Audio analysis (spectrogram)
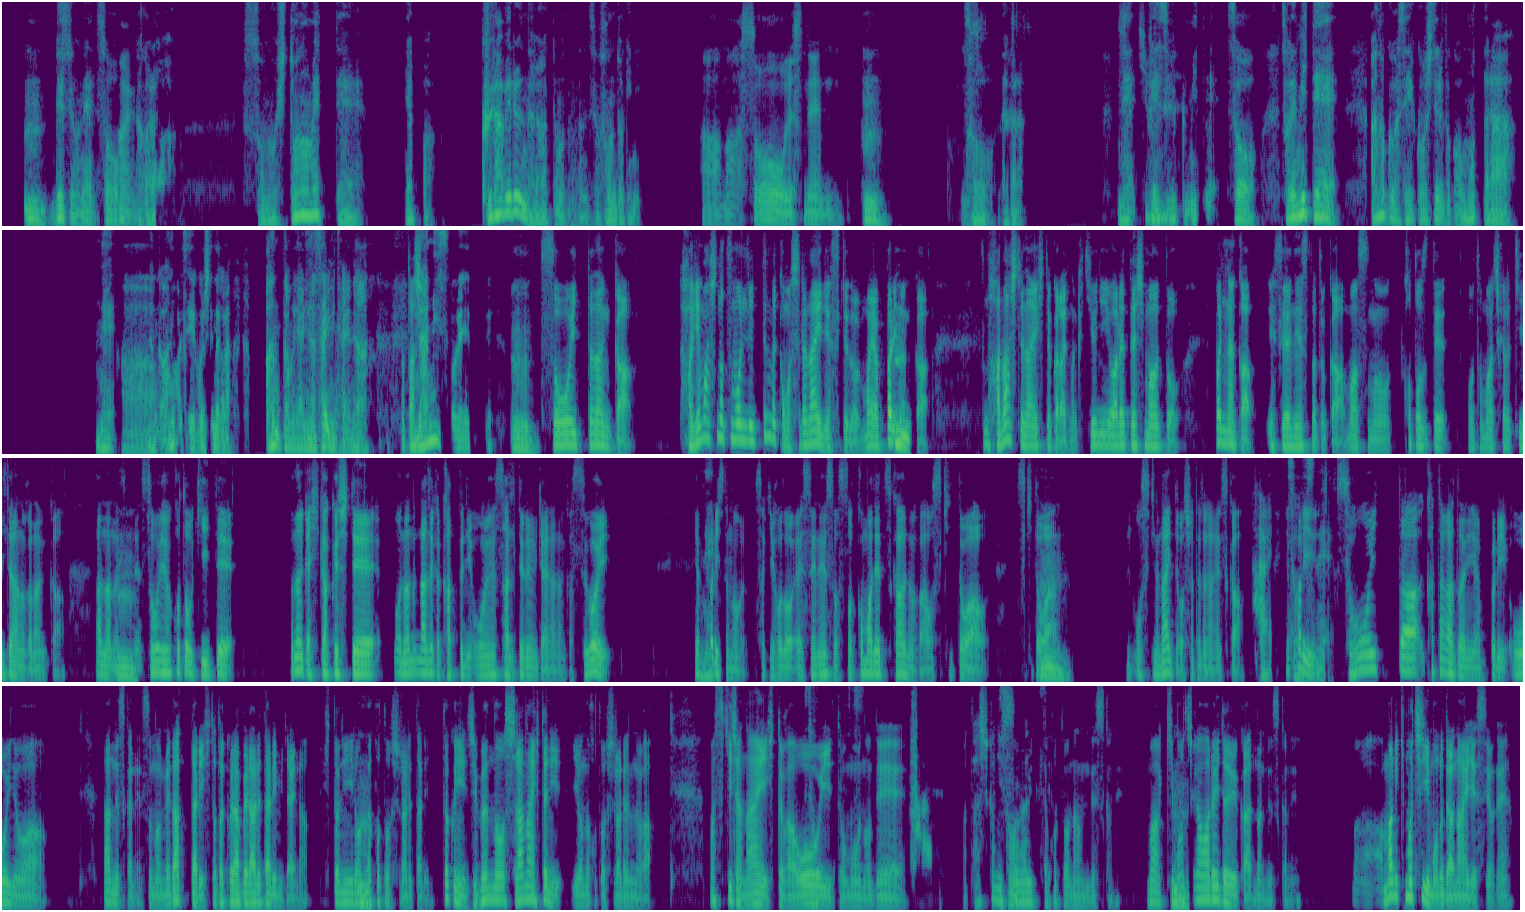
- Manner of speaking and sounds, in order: other noise
- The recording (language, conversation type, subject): Japanese, advice, 同年代と比べて焦ってしまうとき、どうすれば落ち着いて自分のペースで進めますか？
